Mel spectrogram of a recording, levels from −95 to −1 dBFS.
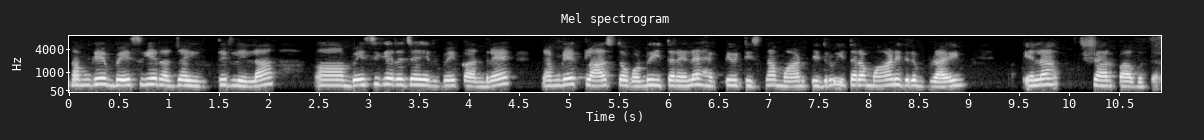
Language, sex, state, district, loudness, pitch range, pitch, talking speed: Kannada, female, Karnataka, Bellary, -15 LUFS, 240-285 Hz, 260 Hz, 125 wpm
